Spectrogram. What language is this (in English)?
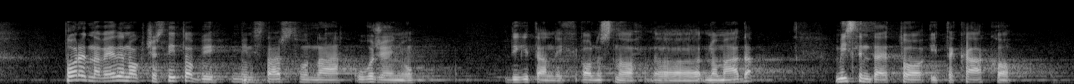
Croatian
